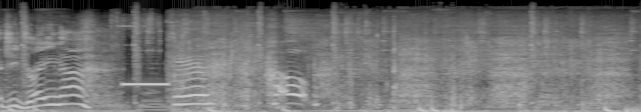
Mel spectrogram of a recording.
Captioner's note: beep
